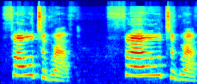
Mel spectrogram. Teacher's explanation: In that word, I'm stressing the first syllable. Photograph has three syllables.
